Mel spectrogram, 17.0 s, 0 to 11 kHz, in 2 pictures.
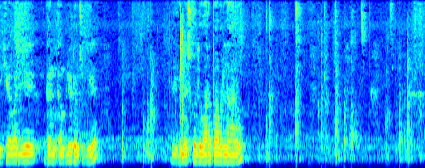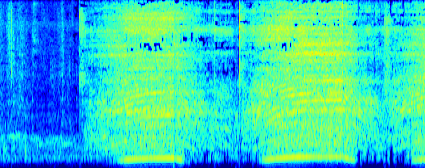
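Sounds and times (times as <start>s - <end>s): hot air gun blower rushing: 10.1s - 17.0s.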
